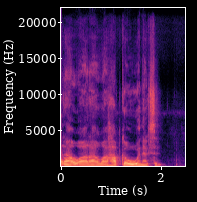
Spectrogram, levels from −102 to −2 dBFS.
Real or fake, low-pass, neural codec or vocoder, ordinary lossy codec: fake; none; vocoder, 44.1 kHz, 128 mel bands, Pupu-Vocoder; none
